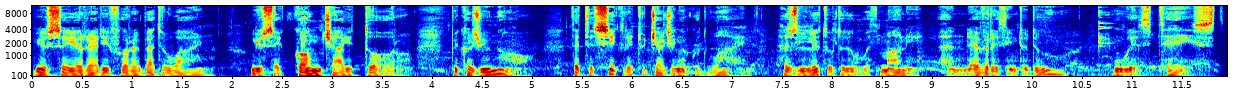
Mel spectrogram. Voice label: italian

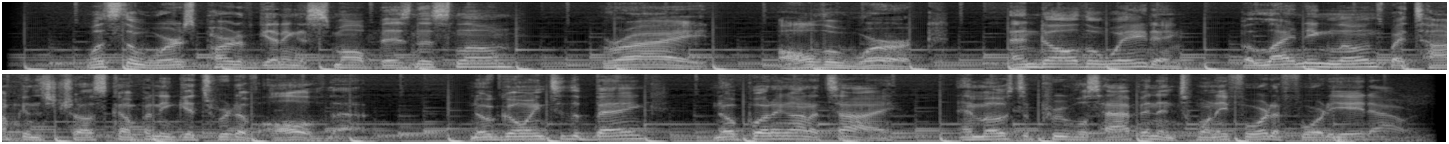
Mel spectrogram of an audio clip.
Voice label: friendly

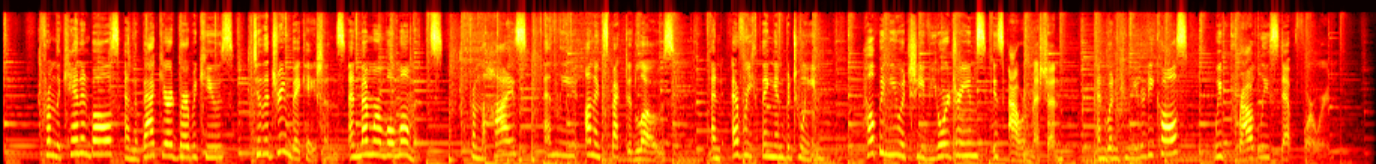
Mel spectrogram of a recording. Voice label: girl next door

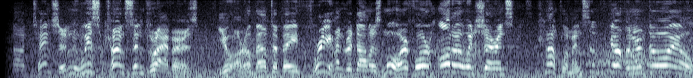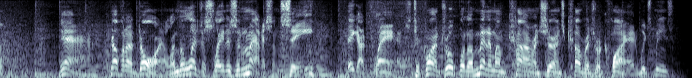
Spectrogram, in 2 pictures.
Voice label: cartoon

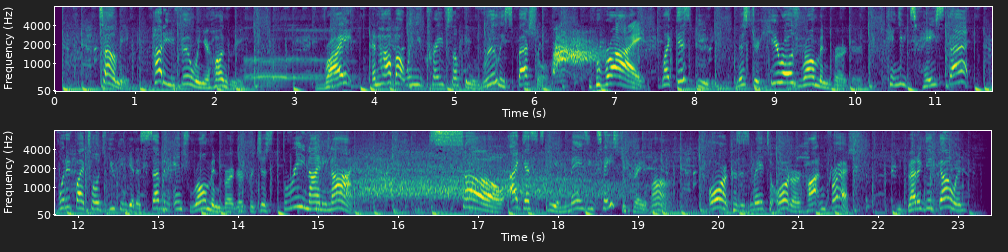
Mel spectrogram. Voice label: high energy

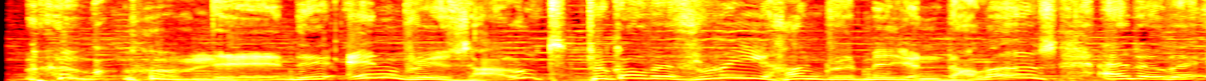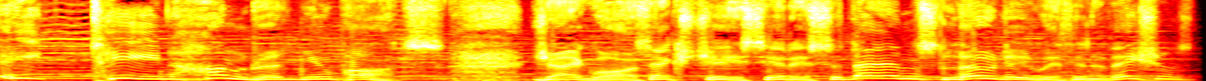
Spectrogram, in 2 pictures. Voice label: pompous

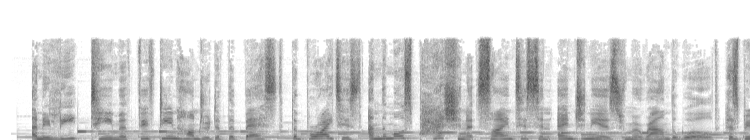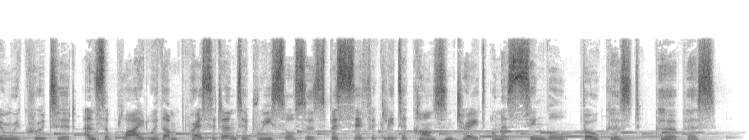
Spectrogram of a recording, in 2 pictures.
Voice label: informative

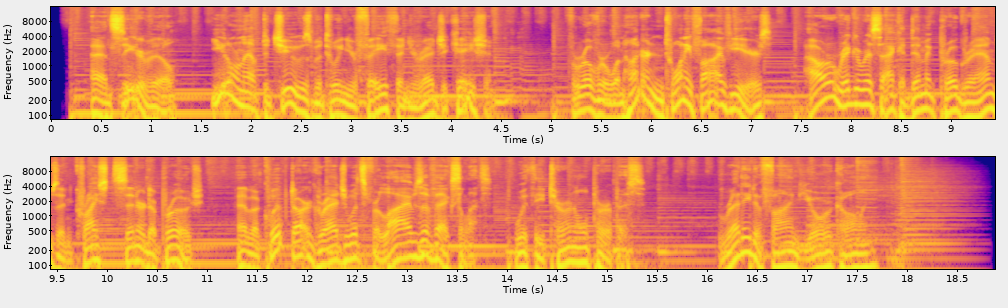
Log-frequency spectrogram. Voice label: Announcer Folksy

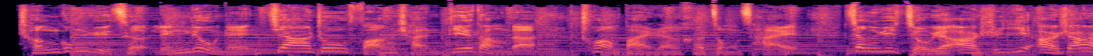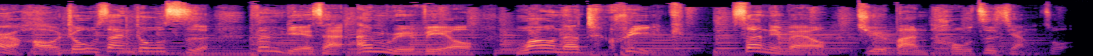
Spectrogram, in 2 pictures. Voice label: Foreign Commercial

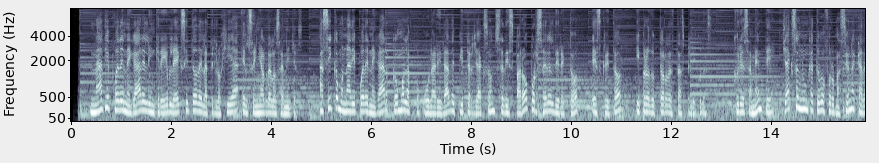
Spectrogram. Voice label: Narration

